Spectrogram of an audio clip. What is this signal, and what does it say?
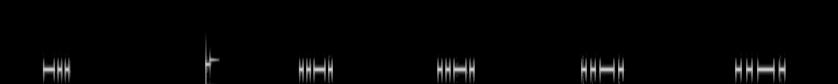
Morse code, heard as a keyed tone, about 30 wpm, spaced as for 7 wpm, 700 Hz. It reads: D FFFF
